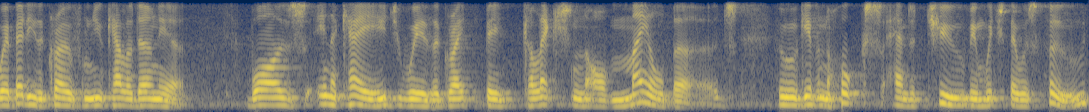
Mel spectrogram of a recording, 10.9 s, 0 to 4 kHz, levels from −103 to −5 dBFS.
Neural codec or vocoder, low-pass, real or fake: none; 3.6 kHz; real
